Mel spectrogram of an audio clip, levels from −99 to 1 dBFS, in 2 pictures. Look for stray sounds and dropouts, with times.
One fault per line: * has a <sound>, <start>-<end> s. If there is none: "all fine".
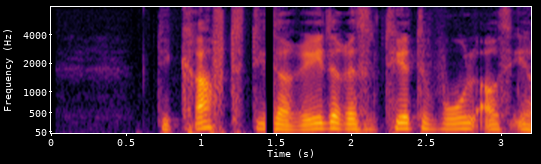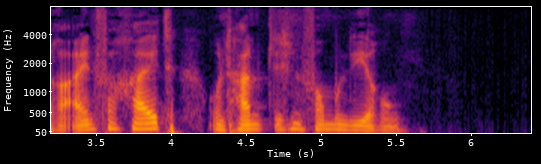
* has a dropout, 1.4-1.5 s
